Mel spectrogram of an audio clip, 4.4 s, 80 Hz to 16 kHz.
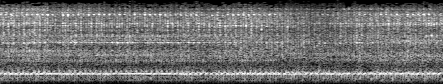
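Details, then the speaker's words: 1987 Johnson 6 hp outboard running fast: hard, raspy buzz with a sharp whistle, very loud like a racing engine. Earlier, with the bigger jet, it was so loud it seemed to need a silencer. "It was so freaking loud. I was like, man, this thing needs a silencer on it. I had this thing set at one point. I mean, it sounded like a racing engine."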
